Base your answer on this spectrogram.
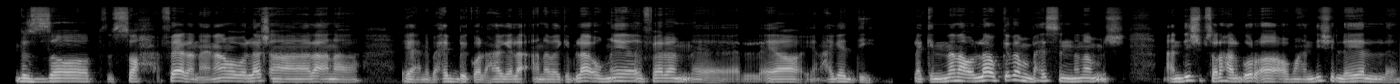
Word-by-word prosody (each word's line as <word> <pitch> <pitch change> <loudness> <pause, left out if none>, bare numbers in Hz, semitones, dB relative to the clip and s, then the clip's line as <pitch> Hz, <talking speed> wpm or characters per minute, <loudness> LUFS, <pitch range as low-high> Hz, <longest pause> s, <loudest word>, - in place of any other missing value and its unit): بالضبط، 140 0 +1
صح - - -3
فعلًا 135 -9 +2
يعني 110 - -3
أنا 155 - +3
ما 155 - +2
باقول 145 -1 0
لهاش 155 0 +1
أنا 125 -2 +1
لأ، 130 -2 +2
أنا 115 -2 -3 0.4
يعني 115 -2 -2
باحبك 130 +2 -2
ولا 115 0 -1
حاجة، 125 -1 0
لأ، 125 0 -1
أنا 115 0 -2
باجيب 115 +2 -4
لها 155 +2 +5
أغنية 155 +2 +1
فعلًا 145 0 0
آآ 100 -5 -7
ال 65 -1 -11
آه، 125 - +1
يعني - - -12
الحاجات 130 +1 -2
دي، - - -8 0.4
لكن 125 0 -2
إن 140 - +2
أنا 170 +1 +5
أقول 155 +1 +4
لها 190 - +7
وكده، 195 +3 +1
باحِسّ 165 0 -1
إن 140 -2 +2
أنا 150 +1 +1
مش - - -3 0.4
ما - - -7
عنديش 180 +8 +3
بصراحة 165 -4 +1
الجرأة، 140 -2 +2
أو 120 - -1
ما 125 +1 -4
عنديش 135 +10 -1
اللي 140 -5 +1
هي 145 +3 +3
ال 125 -6 -1
135 Hz, 200 wpm, -23 LUFS, 125-150 Hz, 0.4 s, لها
